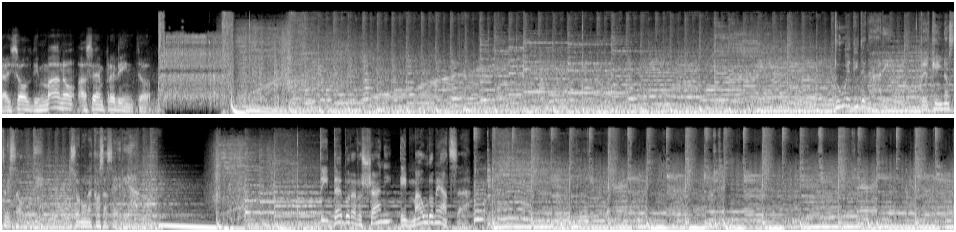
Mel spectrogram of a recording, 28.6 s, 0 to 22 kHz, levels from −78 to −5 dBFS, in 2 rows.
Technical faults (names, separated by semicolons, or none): file header played as audio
